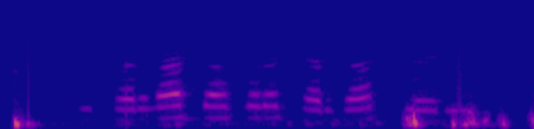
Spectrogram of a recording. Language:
Pashto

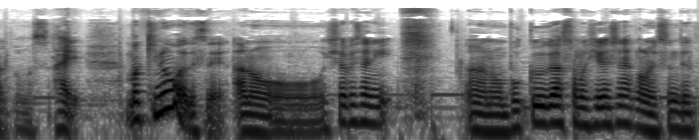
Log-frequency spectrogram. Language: Japanese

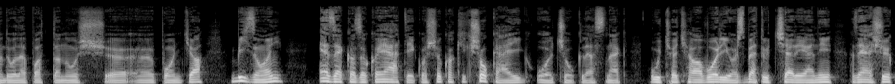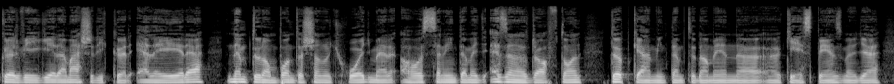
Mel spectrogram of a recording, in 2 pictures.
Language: Hungarian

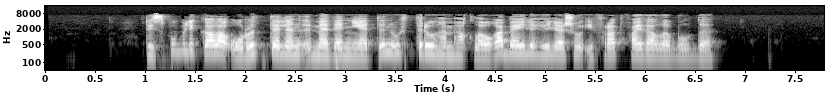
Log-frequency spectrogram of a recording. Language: Bashkir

